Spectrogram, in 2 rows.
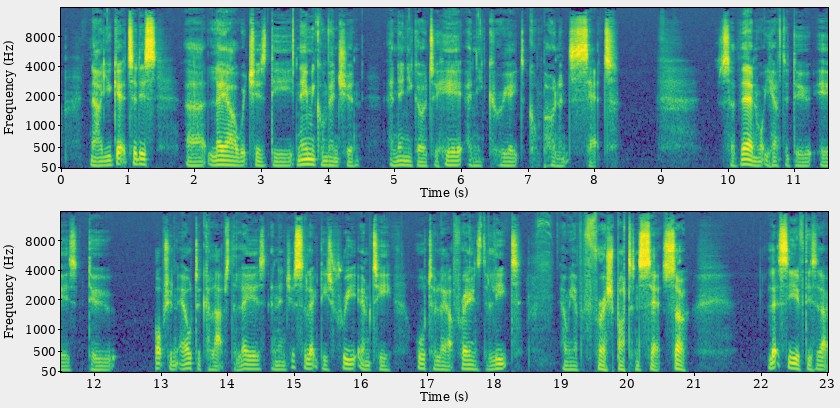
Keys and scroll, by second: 13.1 alt+l.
